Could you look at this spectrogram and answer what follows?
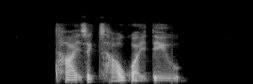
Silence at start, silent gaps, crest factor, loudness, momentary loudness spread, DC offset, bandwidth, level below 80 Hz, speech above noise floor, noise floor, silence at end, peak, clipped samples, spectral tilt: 0.55 s; none; 22 dB; -20 LUFS; 12 LU; under 0.1%; 10 kHz; -62 dBFS; 61 dB; -81 dBFS; 0.75 s; 0 dBFS; under 0.1%; -4 dB/octave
